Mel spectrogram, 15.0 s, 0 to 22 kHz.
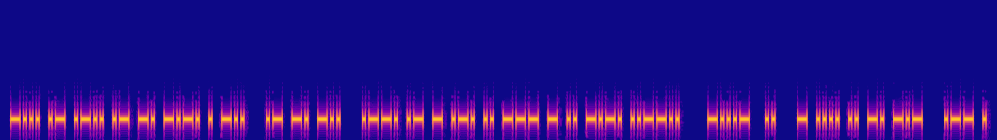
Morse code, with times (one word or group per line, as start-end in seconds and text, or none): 0.2-3.7 BALANCED
4.0-5.1 AND
5.4-10.2 PATRIOTIC?
10.6-11.2 <BT>
11.5-11.6 I
12.0-13.8 THINK
14.2-14.8 WE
